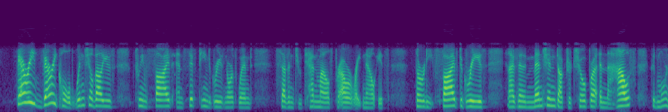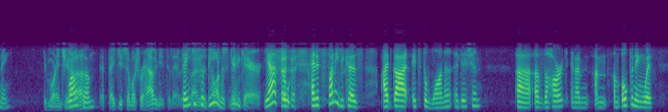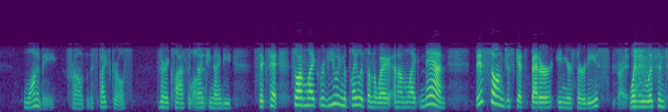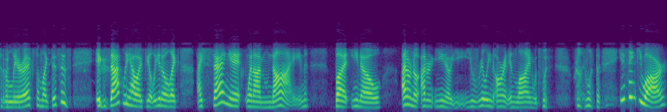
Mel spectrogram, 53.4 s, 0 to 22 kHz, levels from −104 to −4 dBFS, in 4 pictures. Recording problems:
phone-call audio

